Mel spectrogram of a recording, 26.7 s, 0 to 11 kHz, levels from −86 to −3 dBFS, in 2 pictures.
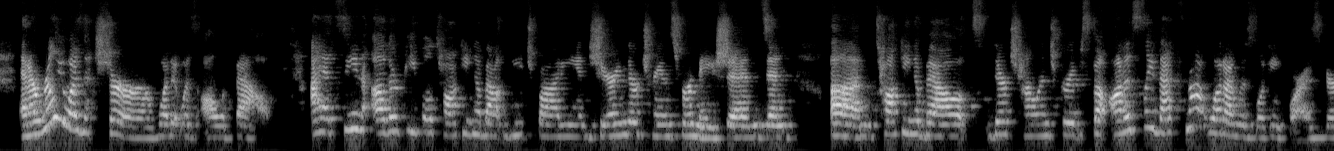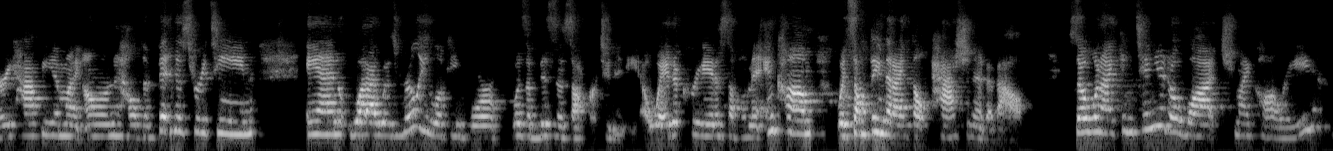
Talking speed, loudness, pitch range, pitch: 185 wpm, -26 LUFS, 225-290 Hz, 240 Hz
